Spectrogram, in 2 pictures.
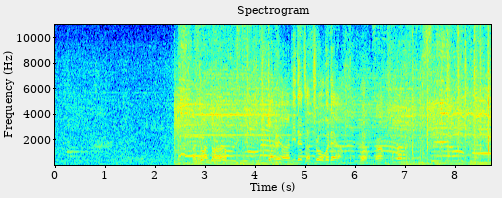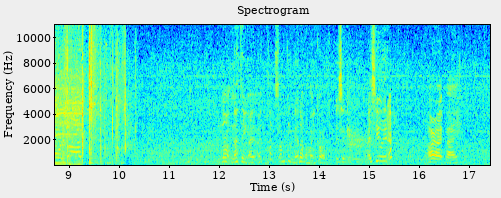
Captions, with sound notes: [punk rock music] Take these and throw them over there! [loud thud] No nothing, I thought something landed on my car. It's okay, I see you later? All right, bye.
